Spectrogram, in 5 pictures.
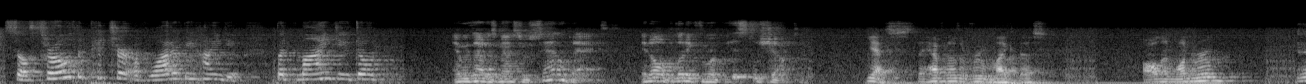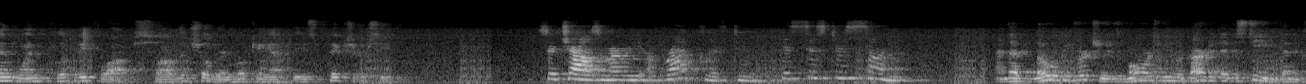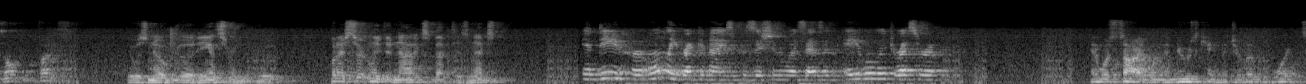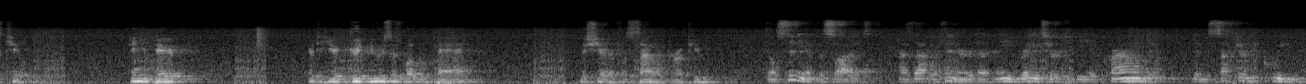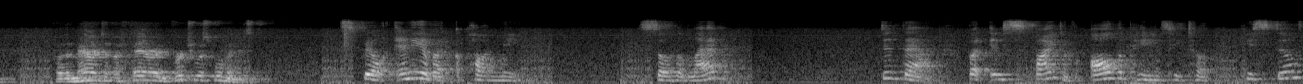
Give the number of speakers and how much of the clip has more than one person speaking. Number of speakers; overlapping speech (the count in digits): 9, no overlap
